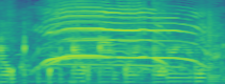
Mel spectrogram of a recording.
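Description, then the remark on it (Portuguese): A crowd of single people lets out a loud, sustained shout that rises in pitch at the start, then holds steady for about two seconds before fading. “Quem tá solteiro dá um grito.”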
